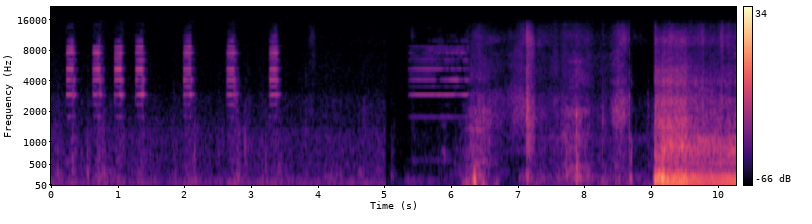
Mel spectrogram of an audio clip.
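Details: Whirlpool 6th Sense PowerClean WFC3C24PX dishwasher, about six years old, red tap logo after about 2 minutes: four quick then three spaced high beeps; power supply suspected; no-water-inlet error.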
